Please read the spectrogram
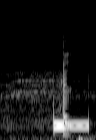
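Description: A telephone busy signal sounds once, a steady, loud electronic tone lasting about a third of a second, heard on its own over a quiet line with a soft click at its start, as a caller tries to get through to a live phone-in.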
